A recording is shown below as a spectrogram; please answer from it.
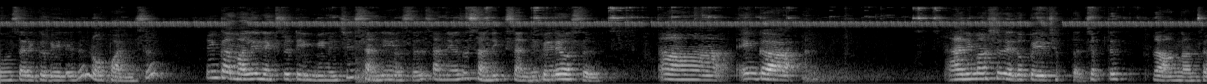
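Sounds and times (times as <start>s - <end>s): woman speaking: 0.0s - 8.3s, 9.5s - 12.0s
cricket trilling: 0.0s - 12.0s.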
